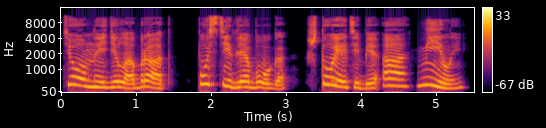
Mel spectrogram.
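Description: A woman's voice: medium pitch, animated, takes it slowly. A woman voicing a frightened young peasant man who begs and wails in a raised, trembling voice. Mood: pleading. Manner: pleading, wailing, praying.

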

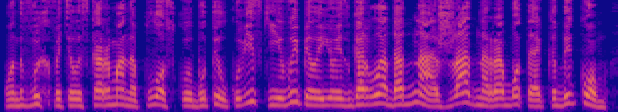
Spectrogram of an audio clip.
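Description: A woman narrating a fantasy audiobook in an unhurried, expressive storytelling manner. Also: medium pitch, no echo, clean studio sound. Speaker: audiobook reader.

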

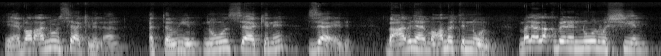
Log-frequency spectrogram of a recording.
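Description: A man teaching a classroom tajweed lesson, quizzing his students with quick questions. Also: sits high, lively intonation. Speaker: Quran recitation teacher. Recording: dull lo-fi classroom recording.

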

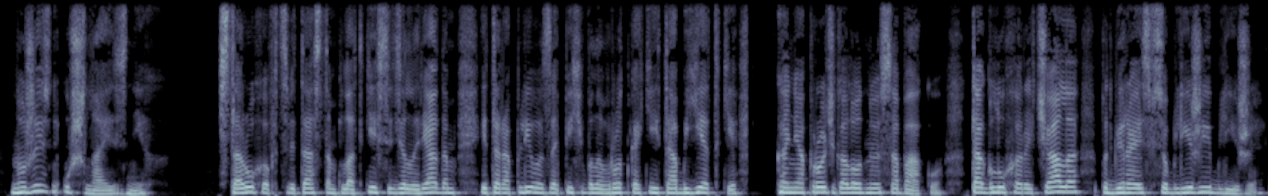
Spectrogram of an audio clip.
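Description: A woman reading a novel aloud as an audiobook narrator, in calm, measured scripted narration. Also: fairly low pitch, no echo, studio quality.

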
